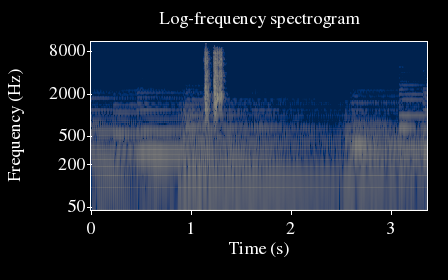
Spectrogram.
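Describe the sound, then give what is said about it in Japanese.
A camera shutter fires as a photo is taken, a sharp double click in quick succession. It stands out briefly over soft, sustained background music. “貸して。君のこと、撮ってあげる。”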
